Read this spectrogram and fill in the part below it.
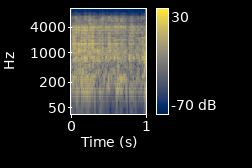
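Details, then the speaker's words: Suction machine tested before tracheostomy suctioning by a nursing student: steady whirring, hissing motor noise at low pressure, confirming the suction is working. "test my suction I hear it working okay"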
